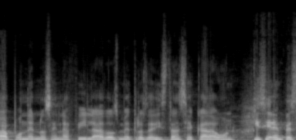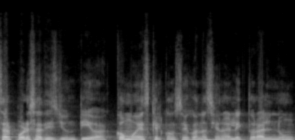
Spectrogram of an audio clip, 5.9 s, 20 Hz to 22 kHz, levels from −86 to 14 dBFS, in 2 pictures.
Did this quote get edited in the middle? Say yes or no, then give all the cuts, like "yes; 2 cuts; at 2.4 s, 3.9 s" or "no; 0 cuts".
yes; 1 cut; at 2.5 s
